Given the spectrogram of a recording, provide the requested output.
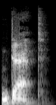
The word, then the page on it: dat: American English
